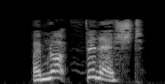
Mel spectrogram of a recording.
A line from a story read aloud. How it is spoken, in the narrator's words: he slurred in a heated voice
